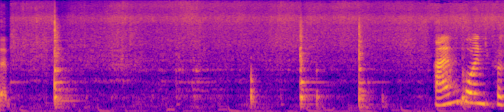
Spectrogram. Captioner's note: food sizzling; light clanking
